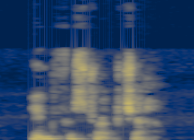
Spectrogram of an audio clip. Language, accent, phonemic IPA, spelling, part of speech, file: English, Southern England, /ˈɪnfɹəˌstɹʌkt͡ʃə/, infrastructure, noun, LL-Q1860 (eng)-infrastructure.wav
- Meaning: 1. An underlying base or foundation for a building, organization, or system 2. The facilities, services and installations needed for the functioning of a community or society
